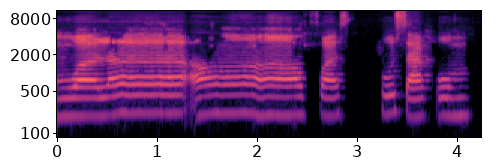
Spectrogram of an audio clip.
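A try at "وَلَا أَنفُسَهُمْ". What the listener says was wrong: hum bukan kum ya. Ulang. La yastati'una nasrakum wala anfusahum yanzurun.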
